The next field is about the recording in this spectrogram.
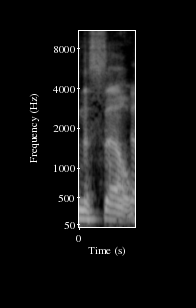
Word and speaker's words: nacelle: Tim went back to the nasal. Now what? Oh wait, no wait, that's a weird. – Hold on, it's it's pronounced nacelle.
